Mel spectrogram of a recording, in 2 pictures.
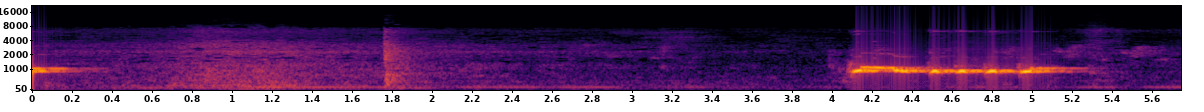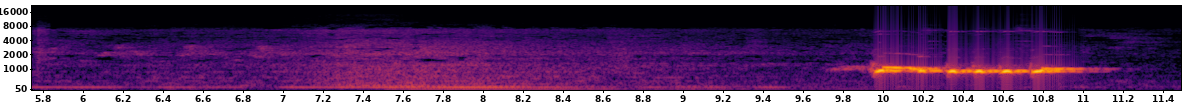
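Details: Soft-voiced local crossbred zebra dove giving two burbling, pulsed coos about six seconds apart, with faint hum and rustling noise in the gaps.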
